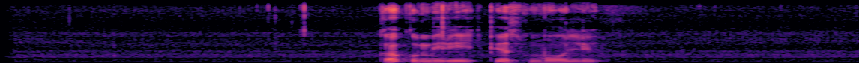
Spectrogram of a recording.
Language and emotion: Russian, sad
